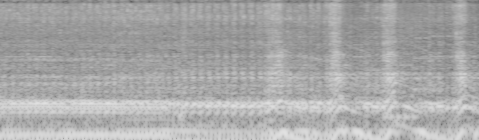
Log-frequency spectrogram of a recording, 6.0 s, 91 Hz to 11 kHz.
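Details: Honda CB400 four-cylinder with four square carburetors fitted to an off-road golf cart, throttle linkage just made: catches, idles, then blips crisply up and down with even pulses, all cylinders pulling together cleanly; normal revving.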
